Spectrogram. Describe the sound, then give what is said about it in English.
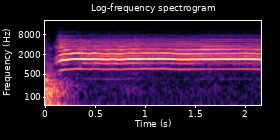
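Inside a house, a woman lets out a single loud, high-pitched shriek, held at a steady pitch for about two seconds, with no talking, terrified by a sink overflowing with dishes. “From outside the house, we hear Mrs. Hummers let out a shriek.”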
